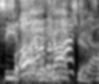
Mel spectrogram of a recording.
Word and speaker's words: focaccia: F-O-C-A-C-C-I. – Focaccia.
